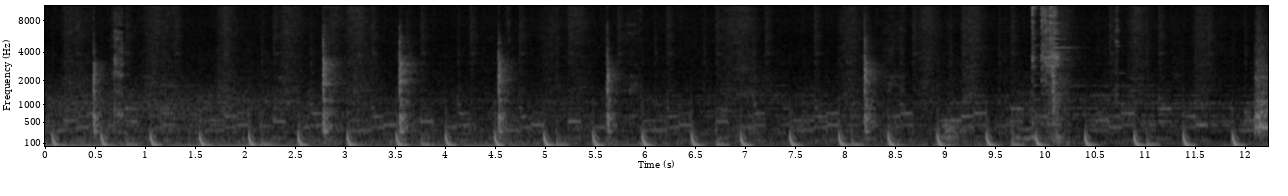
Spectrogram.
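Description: Chef's knife cutting through boiled potato and knocking on a plastic cutting board, sharp knocks spaced about a second apart, with a louder clatter near the end. Background music with a steady beat runs underneath.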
